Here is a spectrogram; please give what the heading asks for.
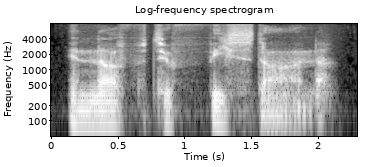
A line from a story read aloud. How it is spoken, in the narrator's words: he rasps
